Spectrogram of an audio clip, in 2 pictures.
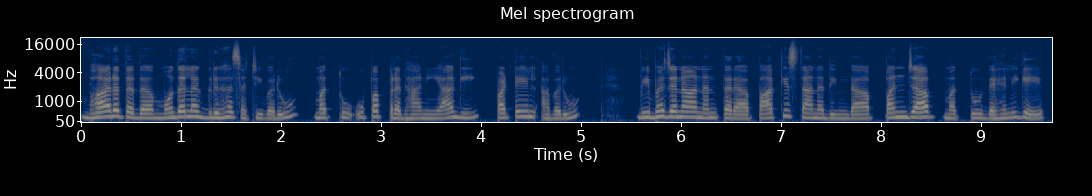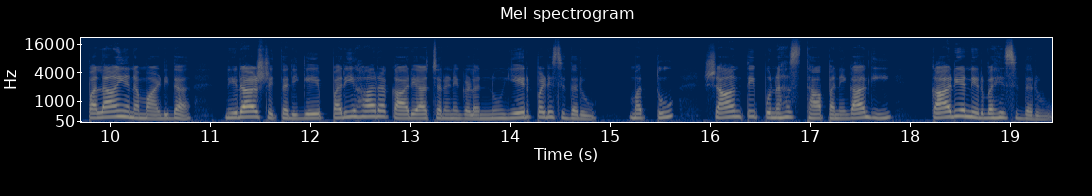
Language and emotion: Kannada, neutral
